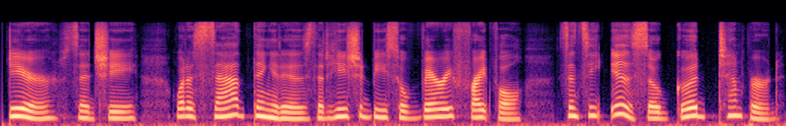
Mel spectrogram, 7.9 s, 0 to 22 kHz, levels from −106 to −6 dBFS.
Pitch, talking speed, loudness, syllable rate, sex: 195 Hz, 170 wpm, -17 LUFS, 3.9 syllables/s, female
